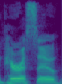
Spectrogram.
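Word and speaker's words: Parisot: I listened to an interview with the director, Dean Pariseau. That's how I know the T is silent.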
